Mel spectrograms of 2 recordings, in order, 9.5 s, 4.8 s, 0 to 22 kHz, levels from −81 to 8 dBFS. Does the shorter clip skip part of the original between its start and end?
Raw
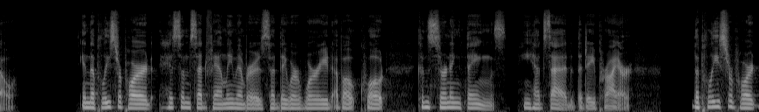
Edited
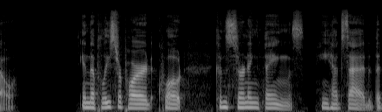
yes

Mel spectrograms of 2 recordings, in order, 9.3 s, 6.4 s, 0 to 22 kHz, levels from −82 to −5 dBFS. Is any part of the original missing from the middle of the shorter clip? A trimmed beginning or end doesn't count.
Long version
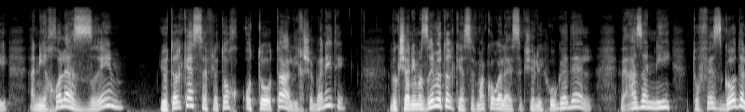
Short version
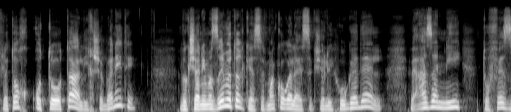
no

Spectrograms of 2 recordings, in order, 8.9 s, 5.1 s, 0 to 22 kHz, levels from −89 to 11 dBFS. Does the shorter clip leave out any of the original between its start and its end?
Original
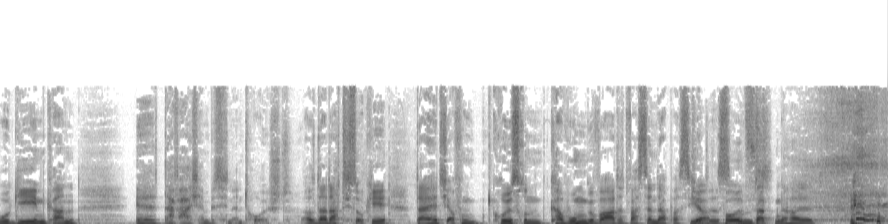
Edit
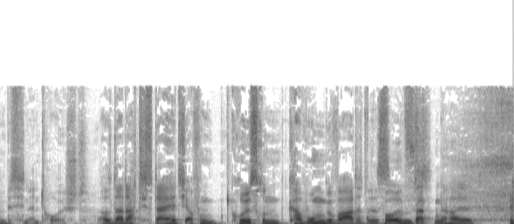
yes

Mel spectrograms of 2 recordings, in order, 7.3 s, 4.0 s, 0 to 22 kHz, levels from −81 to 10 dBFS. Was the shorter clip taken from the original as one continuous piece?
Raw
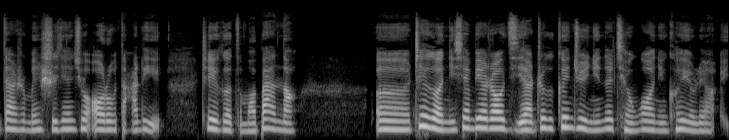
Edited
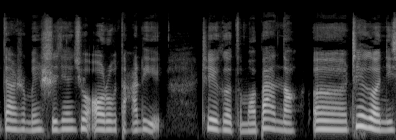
no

